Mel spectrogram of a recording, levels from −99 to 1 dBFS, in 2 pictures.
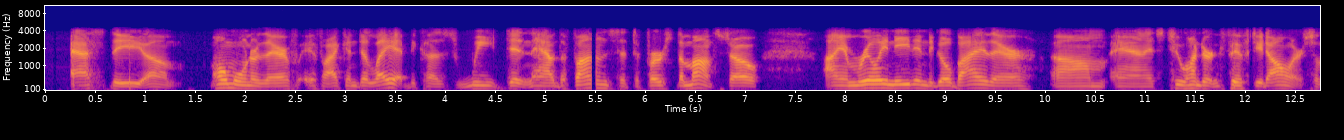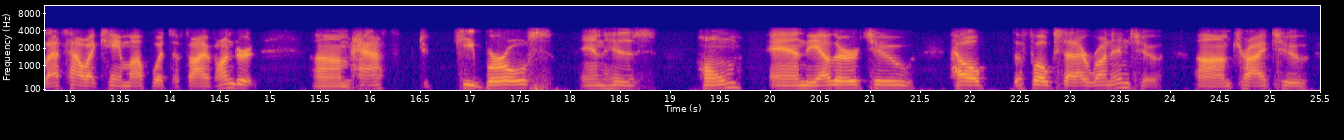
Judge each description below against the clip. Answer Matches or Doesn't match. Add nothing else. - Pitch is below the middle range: Matches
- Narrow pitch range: Doesn't match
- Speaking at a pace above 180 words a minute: Doesn't match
